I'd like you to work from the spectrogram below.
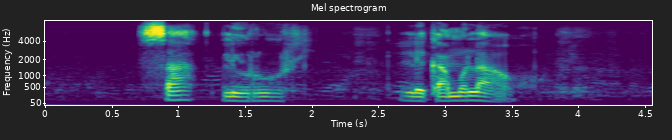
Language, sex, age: Tswana, male, 20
